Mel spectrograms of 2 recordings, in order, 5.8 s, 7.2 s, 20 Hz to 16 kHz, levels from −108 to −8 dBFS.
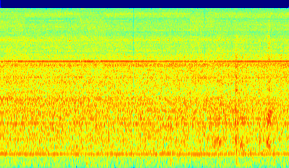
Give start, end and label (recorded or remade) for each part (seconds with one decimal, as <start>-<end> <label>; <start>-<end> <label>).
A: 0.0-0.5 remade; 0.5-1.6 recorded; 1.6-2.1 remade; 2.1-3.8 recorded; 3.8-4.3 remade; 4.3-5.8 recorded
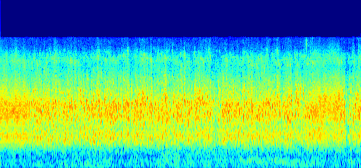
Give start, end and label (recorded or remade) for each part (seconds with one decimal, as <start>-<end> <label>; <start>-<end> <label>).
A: 0.0-0.6 remade; 0.6-6.3 recorded; 6.3-6.8 remade; 6.8-7.2 recorded

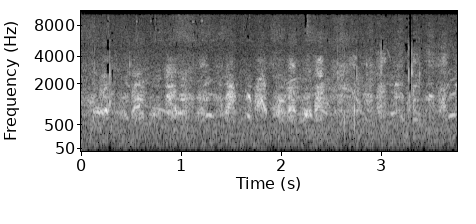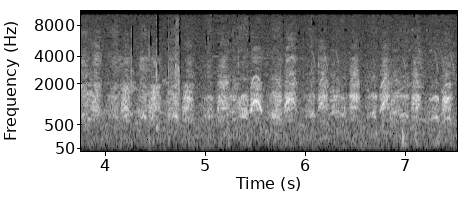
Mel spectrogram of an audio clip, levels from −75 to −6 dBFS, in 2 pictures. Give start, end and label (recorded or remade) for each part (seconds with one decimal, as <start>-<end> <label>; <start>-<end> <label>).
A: 0.0-7.5 recorded

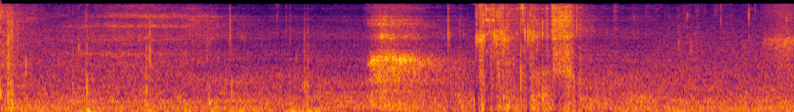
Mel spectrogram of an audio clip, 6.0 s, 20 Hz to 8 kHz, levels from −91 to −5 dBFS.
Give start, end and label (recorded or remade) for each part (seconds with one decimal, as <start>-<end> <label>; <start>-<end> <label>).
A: 0.0-1.4 recorded; 1.4-3.5 remade; 3.5-4.0 recorded; 4.0-4.9 remade; 4.9-6.0 recorded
